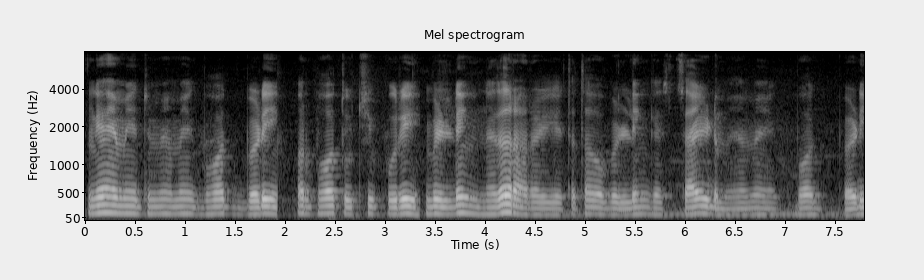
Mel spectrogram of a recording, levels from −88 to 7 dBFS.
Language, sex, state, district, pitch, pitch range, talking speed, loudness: Hindi, male, Maharashtra, Solapur, 120 Hz, 110-125 Hz, 200 wpm, -26 LUFS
